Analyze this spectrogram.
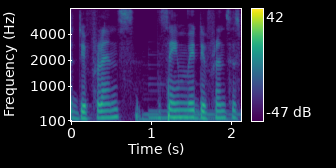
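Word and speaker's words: différance: you can you know pronounce it with a slight french twist like de france it's a portmanteau word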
